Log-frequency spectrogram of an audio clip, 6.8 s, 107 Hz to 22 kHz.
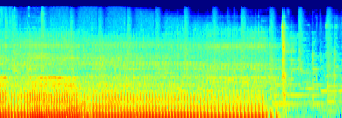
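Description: TVS Apache RTR 200 4V's single-cylinder engine running at low speed with an even, rapid pulse as the bike rolls along a dirt track. About five and a half seconds in, the engine sound stops abruptly, followed by a click.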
